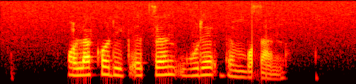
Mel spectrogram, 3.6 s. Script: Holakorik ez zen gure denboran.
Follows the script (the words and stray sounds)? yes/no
no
